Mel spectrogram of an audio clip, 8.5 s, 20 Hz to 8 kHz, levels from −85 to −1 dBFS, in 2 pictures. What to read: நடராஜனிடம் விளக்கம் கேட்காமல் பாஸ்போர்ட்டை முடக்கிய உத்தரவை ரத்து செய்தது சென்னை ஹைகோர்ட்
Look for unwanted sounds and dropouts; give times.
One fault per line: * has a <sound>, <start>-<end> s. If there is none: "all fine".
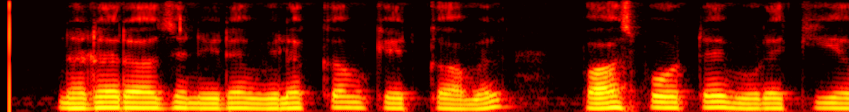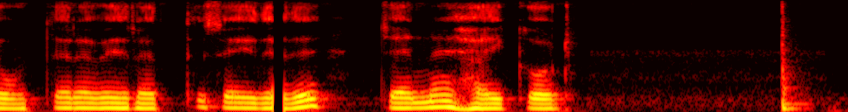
* has a dropout, 5.6-5.7 s
* has a thud, 8.2-8.3 s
